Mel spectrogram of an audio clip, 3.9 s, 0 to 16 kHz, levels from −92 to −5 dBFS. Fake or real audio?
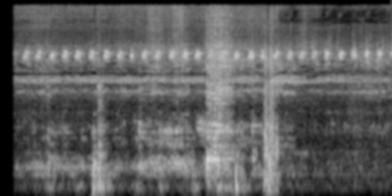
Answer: real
